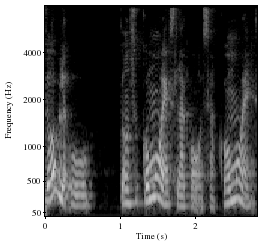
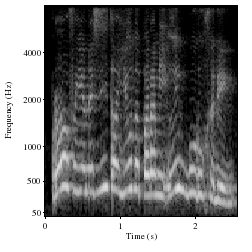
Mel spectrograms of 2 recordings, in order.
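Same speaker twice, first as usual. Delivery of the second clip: higher, louder pleading student; imitated student; 8 semitones higher, 5 dB louder than usual. Student asking the teacher for exam help, higher and pleading. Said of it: "Yo escucho todo el mundo siempre".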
